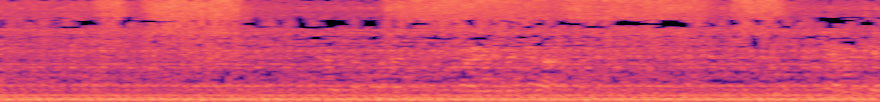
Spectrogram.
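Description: A steady low mechanical hum, as of an engine or motor running, with faint hiss coming and going over it.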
